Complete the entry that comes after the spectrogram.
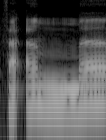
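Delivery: فاما with the doubled م hummed long; held nasal meem. Shown as a demonstration. Teacher demonstrating the doubled meem, long nasal hold. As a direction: slowly hold the م of فاما in the nose.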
